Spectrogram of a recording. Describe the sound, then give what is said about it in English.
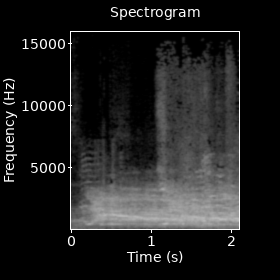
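Scattered cheers and shouts rise from people around Boston: overlapping voices swell quickly and then hold loud for about two seconds. “Today, those shouts are staggered. We get a splattering of cheers, like scatter points on a graph.”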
